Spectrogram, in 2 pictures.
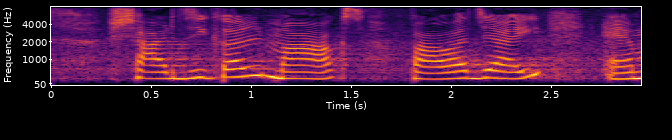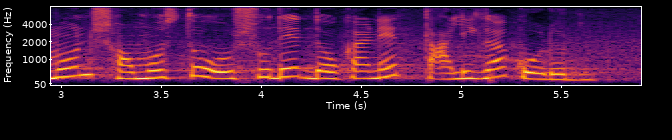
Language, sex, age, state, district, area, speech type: Bengali, female, 18-30, West Bengal, Paschim Medinipur, rural, read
